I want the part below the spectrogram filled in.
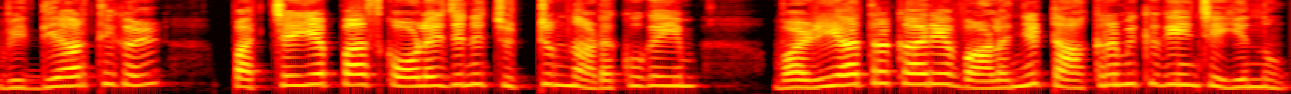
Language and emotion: Malayalam, fearful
